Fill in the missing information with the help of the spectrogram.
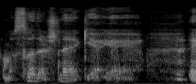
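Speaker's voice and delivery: hushed snake showing off; whispery snake. Acted. Snake puppet showing off his colors to viewers, whispered.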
